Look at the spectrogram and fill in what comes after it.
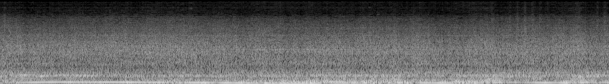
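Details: Nissan S14 SR20DET, freshly rebuilt with OEM parts, cold, running pig rich with black smoke. Held at a steady rpm, the engine drone carries an uneven, stumbling pulse and it shakes, though it revs up fine: misfire with rough idle, cause unknown.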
